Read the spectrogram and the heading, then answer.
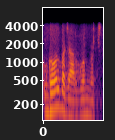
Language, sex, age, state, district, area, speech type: Sindhi, male, 30-45, Madhya Pradesh, Katni, rural, conversation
